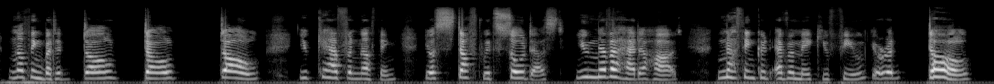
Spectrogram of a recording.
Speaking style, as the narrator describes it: she cried

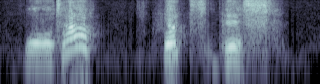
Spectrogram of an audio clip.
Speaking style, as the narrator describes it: he said sternly

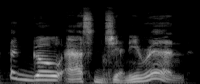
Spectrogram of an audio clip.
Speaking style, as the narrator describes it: chuckled Winsome Bluebird

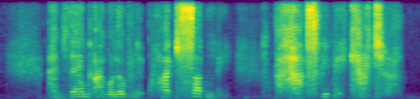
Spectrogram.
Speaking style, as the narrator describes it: she whispered

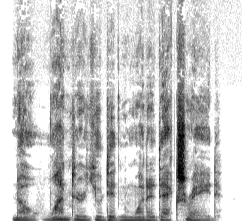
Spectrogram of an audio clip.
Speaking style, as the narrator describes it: she whispered

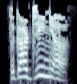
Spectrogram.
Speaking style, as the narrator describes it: the millionaire had bawled

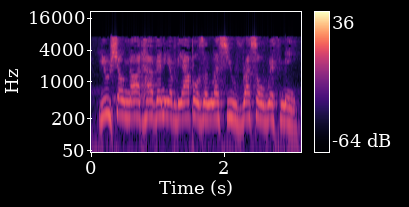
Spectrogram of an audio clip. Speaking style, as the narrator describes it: exclaimed the griffin angrily

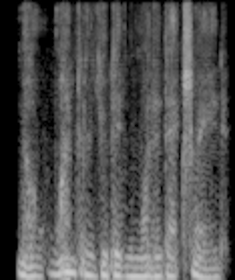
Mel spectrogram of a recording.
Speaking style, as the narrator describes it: she whispered

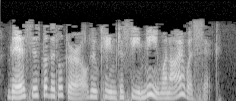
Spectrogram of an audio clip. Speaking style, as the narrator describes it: he said kindly

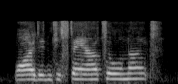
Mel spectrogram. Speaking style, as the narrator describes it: she snapped

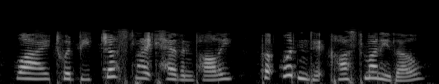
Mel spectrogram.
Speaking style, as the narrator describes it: said little Davy, drawing a long sigh

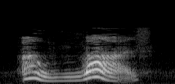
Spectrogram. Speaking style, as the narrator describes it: she gasped

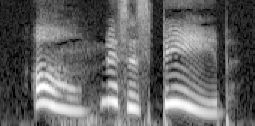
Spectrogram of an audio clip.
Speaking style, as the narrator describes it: cried Polly

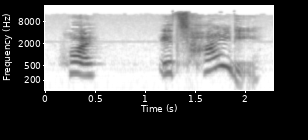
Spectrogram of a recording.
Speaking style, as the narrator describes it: she exclaimed

